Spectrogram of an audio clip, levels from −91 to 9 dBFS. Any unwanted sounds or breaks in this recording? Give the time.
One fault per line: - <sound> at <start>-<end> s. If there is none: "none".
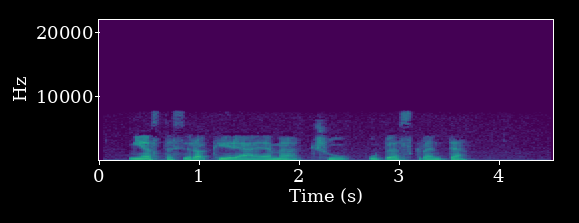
none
